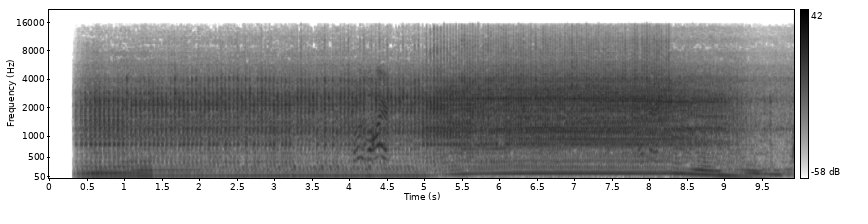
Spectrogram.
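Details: Car revving: sharp regular knocking about four times a second following the revs; rod knock from a worn rod bearing, engine described as blown up.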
